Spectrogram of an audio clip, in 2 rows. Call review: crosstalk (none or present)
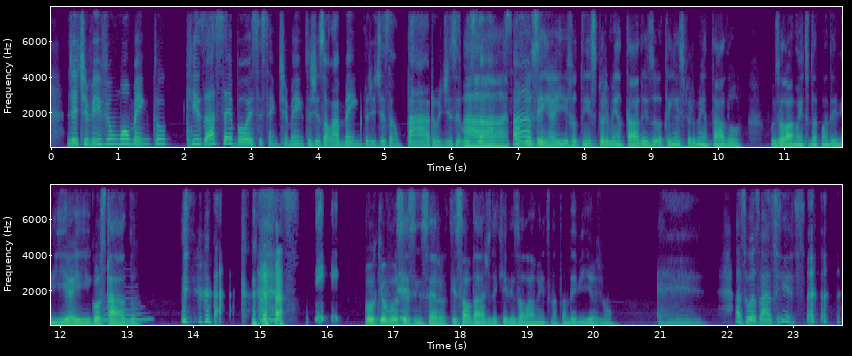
present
